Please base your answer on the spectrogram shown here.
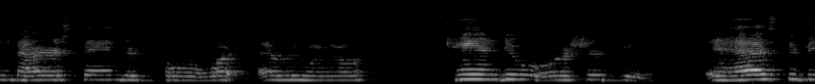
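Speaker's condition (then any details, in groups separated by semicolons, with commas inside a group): Cerebral palsy; brain injury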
